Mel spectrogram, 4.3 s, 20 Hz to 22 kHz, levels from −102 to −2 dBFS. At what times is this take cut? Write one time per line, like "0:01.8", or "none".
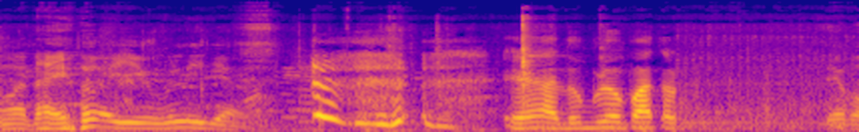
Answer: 0:03.4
